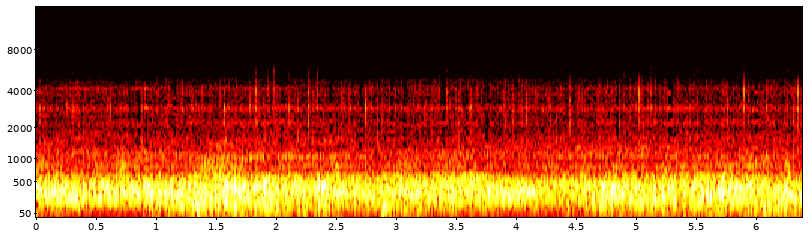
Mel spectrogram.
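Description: Underwater ambience picked up by an action camera while diving: a steady, muffled low rumble with a faint hum and scattered light ticks.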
